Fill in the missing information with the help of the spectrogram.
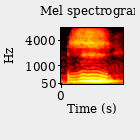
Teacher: And we need quite a lot of effort, I think, for zh. This is an unusual sound in English, that voiced zh sound, that voiced post-alveolar sound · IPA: /ʒ/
